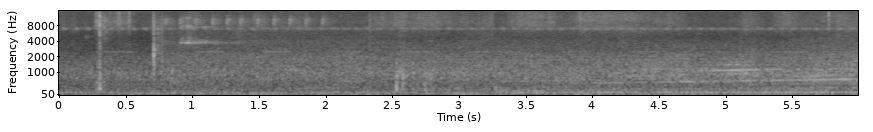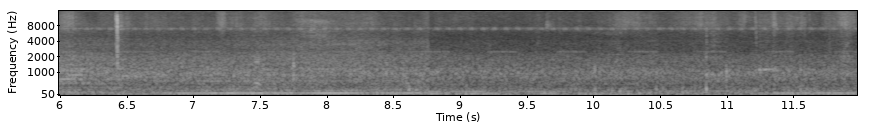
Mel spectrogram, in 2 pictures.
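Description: Hands slap against arms in sharp, scattered smacks.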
